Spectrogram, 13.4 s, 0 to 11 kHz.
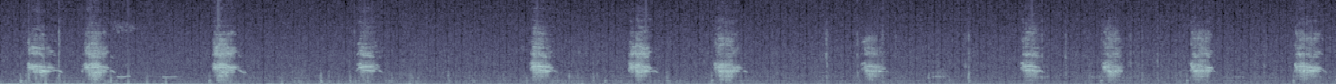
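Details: Grown Griffon vulture nestling from the Jerusalem Biblical Zoo, placed in a nest in 2023. Short, hoarse squeaks repeat about every second over faint background rumble.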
